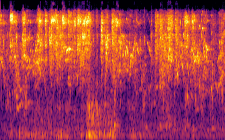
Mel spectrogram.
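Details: Budgerigars kept as pets, a white bird seeking a mate among them: continuous high, scratchy warbling with quick chirps and short whistled squeaks, layered calls from more than one bird throughout.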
